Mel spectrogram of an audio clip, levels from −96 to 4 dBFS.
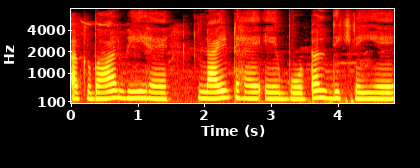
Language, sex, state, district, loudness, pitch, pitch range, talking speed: Hindi, female, Uttar Pradesh, Lucknow, -16 LUFS, 200 Hz, 195-215 Hz, 125 wpm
